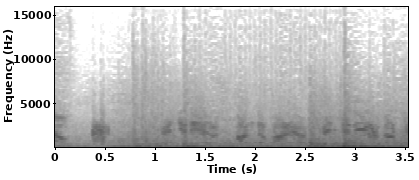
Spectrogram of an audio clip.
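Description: Anti-tank strafing run on M1 units in a World War II strategy video game, a series of rapid gunfire bursts and booms under a continuous commentator's voice.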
